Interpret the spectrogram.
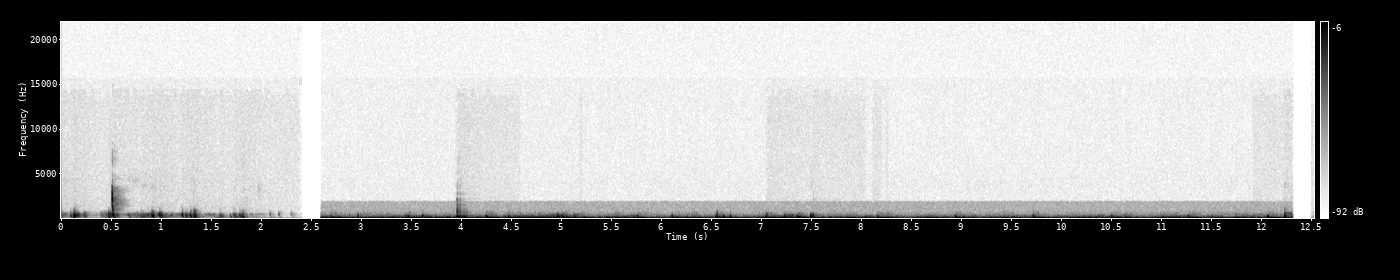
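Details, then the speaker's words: Nurse listening to her own heartbeat with an Eko CORE 500 digital stethoscope: steady, low heart thumps at about 77 beats per minute, with soft rubbing noise. "this was the most bougie sounding device I've ever been able to listen to my own heartbeat on"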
